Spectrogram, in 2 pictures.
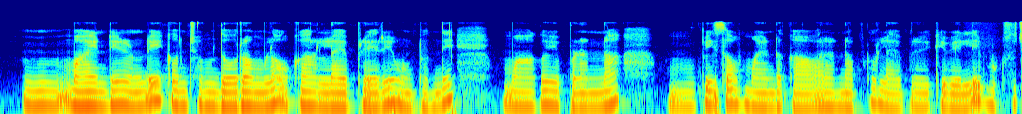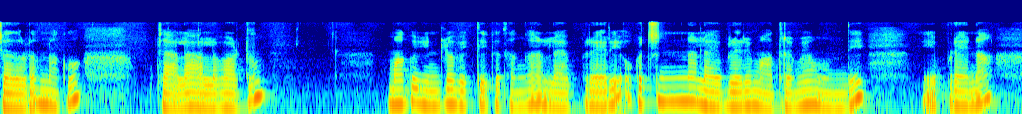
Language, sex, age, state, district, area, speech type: Telugu, female, 30-45, Telangana, Peddapalli, rural, spontaneous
